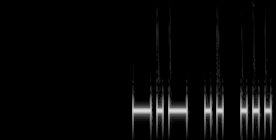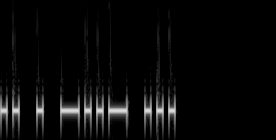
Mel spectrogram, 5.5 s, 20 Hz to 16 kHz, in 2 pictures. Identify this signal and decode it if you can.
Morse code, heard as a keyed tone, about 20 wpm, 700 Hz. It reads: KI5EXS
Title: USA Call Signs - 6 Characters - Repeated 3x - 20wpm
